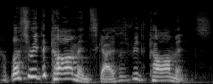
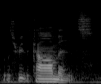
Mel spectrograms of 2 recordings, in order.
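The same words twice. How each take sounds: First: High squeaky voice, mocking her pitch. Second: Said in the usual way. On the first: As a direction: push the voice way up like a chipmunk. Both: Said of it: "make your voice higher in the pitch".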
